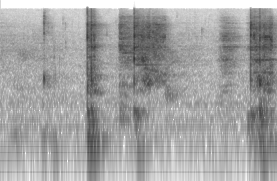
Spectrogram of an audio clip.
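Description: Metal chopsticks clinking against a stainless steel bowl while cold noodles are mixed, a few sharp, irregular clinks.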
